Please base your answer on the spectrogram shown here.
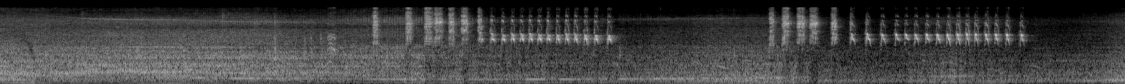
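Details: Greater green leafbird (cucak hijau) master song for contest birds. Two fast bursts of high ringing trilled notes stand out over steady background traffic noise.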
